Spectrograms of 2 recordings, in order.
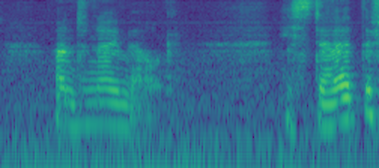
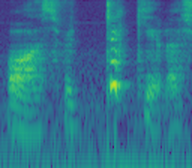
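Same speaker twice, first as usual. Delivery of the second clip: scornful granny; 4 semitones lower, 4 dB louder than usual. Acted. Grandma voiced in story.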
